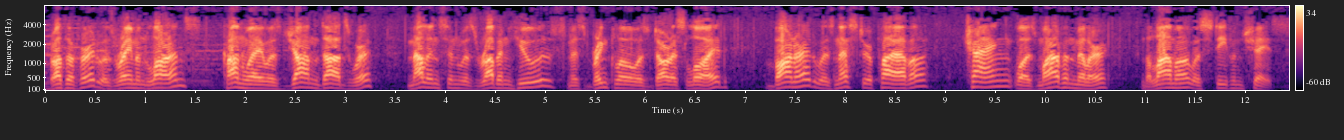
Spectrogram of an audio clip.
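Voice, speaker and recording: Male American network announcer, 1950s radio. Forceful, bright, lively pitch, formal and polished. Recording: dull vintage radio broadcast.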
